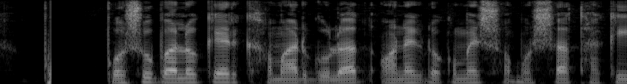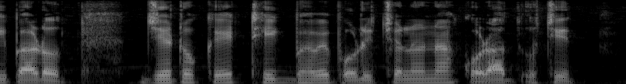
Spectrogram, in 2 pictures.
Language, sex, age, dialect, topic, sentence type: Bengali, male, 18-24, Rajbangshi, agriculture, statement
